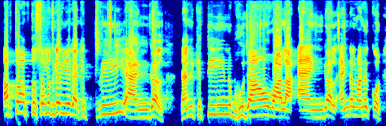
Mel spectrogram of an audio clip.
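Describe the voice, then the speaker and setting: A man teaching English spelling and pronunciation to board exam students, animated and joking as he playfully scolds the class. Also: high voice, unhurried.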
